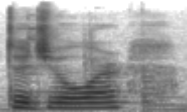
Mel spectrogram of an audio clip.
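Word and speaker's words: du jour: her this word but i believe it is pronounced dujour and that was the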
